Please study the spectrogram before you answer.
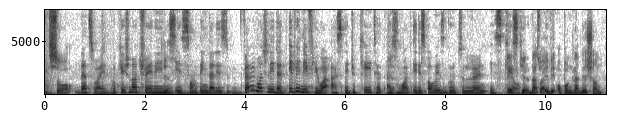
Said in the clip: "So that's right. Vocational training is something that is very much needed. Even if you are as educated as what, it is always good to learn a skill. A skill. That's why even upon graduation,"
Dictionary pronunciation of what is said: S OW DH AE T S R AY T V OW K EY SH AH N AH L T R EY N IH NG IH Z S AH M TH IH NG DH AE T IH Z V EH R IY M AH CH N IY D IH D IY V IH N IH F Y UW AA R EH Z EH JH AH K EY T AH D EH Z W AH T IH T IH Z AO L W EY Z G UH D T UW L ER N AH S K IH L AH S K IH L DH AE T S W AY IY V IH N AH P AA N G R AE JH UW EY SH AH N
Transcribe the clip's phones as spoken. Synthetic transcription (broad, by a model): S OW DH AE T S W AY V OW K EY SH AH N AH L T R EY N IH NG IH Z S AH M TH IH NG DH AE T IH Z V EH R IY M AH CH N IY D IH D IY V IH N IH F Y UW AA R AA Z EH JH AH K EY T AH D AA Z W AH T IH T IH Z AO L W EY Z G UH D T UW L ER N AH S K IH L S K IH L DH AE T S W AY IY V IH N AH P AA N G R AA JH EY SH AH N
